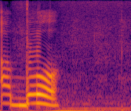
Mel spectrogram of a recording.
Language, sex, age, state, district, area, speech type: Telugu, female, 18-30, Andhra Pradesh, Vizianagaram, rural, read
